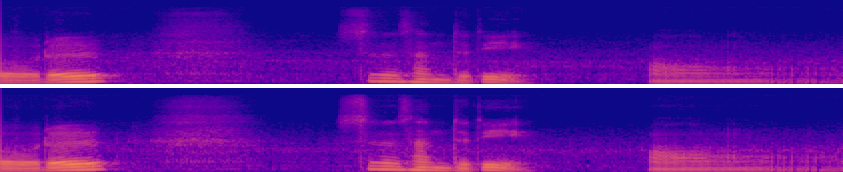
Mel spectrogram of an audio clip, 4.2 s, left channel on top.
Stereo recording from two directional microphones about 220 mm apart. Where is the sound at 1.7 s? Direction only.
15° right (ahead or behind).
